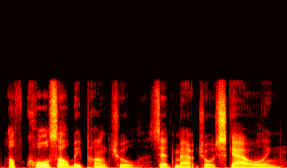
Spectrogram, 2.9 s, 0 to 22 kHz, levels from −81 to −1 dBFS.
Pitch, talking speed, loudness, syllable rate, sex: 110 Hz, 165 wpm, -20 LUFS, 4.5 syllables/s, male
